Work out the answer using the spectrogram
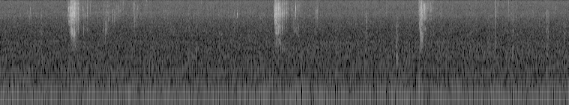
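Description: A person chewing a mouthful of meat, rice and vegetables eaten by hand. Three crisp crunches stand out, about a second in, near the middle and about two thirds through, over a steady low hum.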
